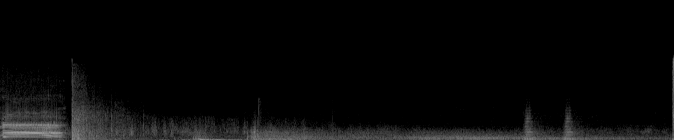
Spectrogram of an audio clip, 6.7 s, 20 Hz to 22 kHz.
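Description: Tank cannon and gunfire in the Close Combat war game, set in Normandy in June 1944: a loud blast opens, followed by a rumbling decay, scattered sharp reports and a final sharp burst.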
